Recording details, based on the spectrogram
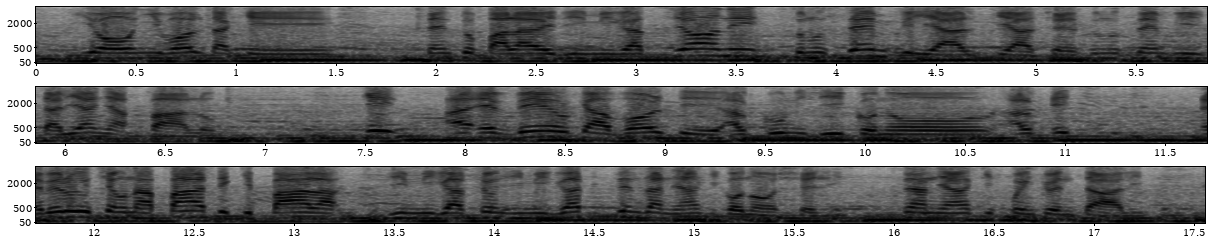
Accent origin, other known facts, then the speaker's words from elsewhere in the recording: Cameroon; now in Italy; Dal Camerun.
